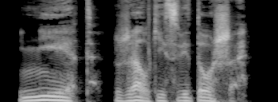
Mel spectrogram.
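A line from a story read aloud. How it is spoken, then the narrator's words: Hateful exhale. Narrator (Russian): с ненавистью выдохнул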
